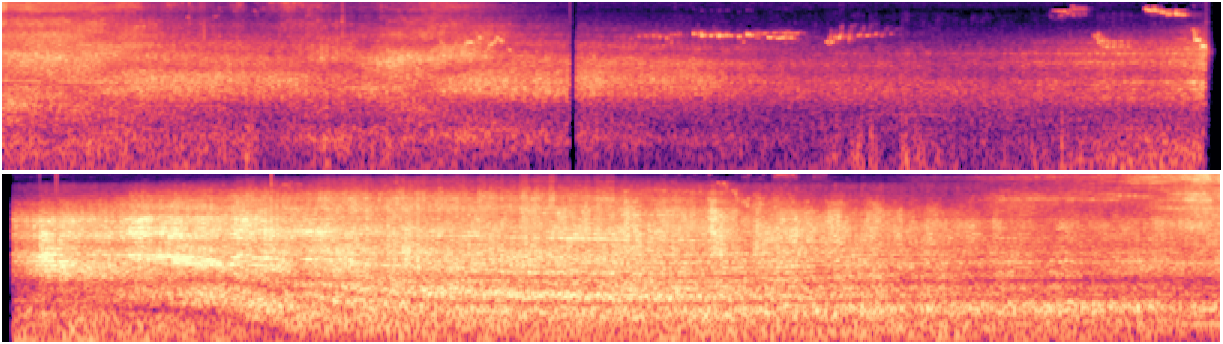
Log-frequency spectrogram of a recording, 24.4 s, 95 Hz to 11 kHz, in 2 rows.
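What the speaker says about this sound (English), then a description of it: "let's see the beautiful aircraft taking off" A Ryanair Boeing 737-800 takes off at Dublin Airport, starting as a distant rumble before jumping into a loud, sustained jet roar with rising and falling engine tones, no talking.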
